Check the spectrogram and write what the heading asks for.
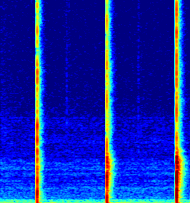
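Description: Two sharp single hand claps about a second apart, made as a clap sync: a marker for lining up two audio recordings of the same microphone.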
